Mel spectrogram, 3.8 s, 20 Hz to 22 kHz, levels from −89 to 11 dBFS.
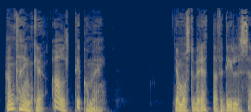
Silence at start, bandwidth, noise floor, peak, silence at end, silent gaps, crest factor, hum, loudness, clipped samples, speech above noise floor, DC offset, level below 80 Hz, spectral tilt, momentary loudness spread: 0.1 s; 16 kHz; -79 dBFS; 0 dBFS; 0 s; none; 14 dB; none; -15 LUFS; under 0.1%; 65 dB; under 0.1%; -30 dBFS; -5.5 dB/octave; 6 LU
